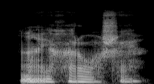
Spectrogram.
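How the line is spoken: Tender murmur. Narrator (Russian): пробормотал Раум с совершенно несвойственной ему нежностью

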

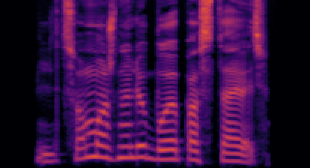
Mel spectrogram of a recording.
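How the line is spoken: Gloomy statement. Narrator (Russian): мрачно сообщаю

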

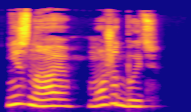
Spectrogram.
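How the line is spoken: Uncertain. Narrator (Russian): неуверенно отозвался я

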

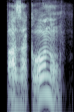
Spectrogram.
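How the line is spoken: Fiercer growl. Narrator (Russian): прорычал он пуще прежнего

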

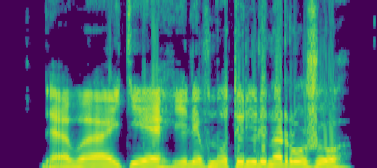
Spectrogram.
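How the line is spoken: Shouted. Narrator (Russian): крикнул Дженкинс Ширли

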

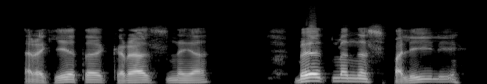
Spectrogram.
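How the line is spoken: Sad. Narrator (Russian): Аллилуев печально произнес

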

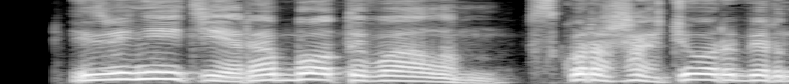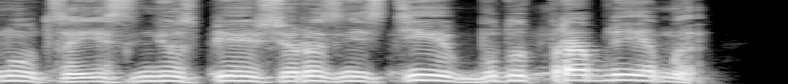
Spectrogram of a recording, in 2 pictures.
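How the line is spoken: Shouted while running. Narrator (Russian): выкрикнул парень, пробегая мимо

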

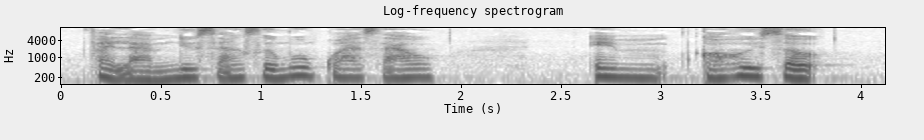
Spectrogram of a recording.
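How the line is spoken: Soft, timid question. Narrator (Vietnamese): Cô nhỏ giọng hỏi

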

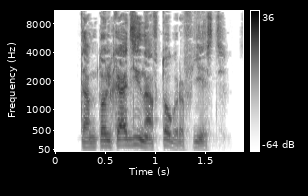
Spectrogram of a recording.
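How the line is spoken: Irritated. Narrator (Russian): сказал Грошев раздраженно

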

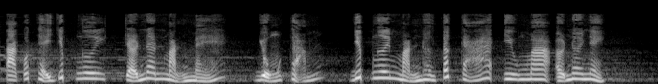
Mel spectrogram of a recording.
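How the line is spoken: Gentle soft, smiling. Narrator (Vietnamese): Nữ pháp sư mỉm cười, nhẹ nhàng nói khẽ

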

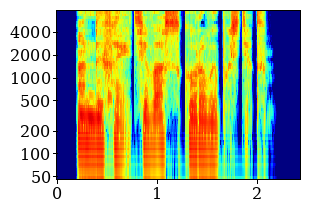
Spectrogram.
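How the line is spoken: Parting remark. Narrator (Russian): бросив на прощание

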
